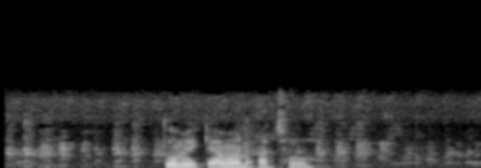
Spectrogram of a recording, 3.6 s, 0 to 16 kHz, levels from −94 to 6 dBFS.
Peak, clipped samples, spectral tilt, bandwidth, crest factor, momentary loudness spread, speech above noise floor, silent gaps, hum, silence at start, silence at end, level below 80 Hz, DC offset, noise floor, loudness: -4 dBFS; under 0.1%; -7.5 dB/octave; 7.4 kHz; 20 dB; 25 LU; 34 dB; none; none; 0.05 s; 0.85 s; -64 dBFS; under 0.1%; -51 dBFS; -19 LUFS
